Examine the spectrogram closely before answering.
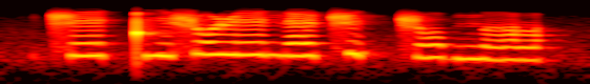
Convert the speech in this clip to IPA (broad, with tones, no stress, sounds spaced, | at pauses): ʈ͡ʂ ɛ˨ ǃ i˨ ʂ ɔ˦ ɭ ɛ˦ n æ˧ ʈ͡ʂ ɪ˦ ʔ ʈ͡ʂ ɔ˨ b ŋ ʌ˨ lˠ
